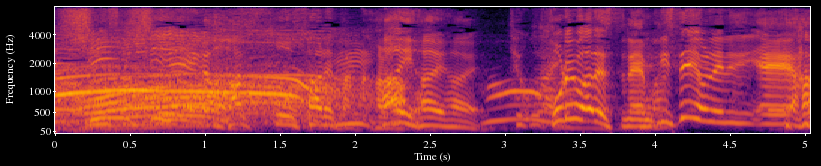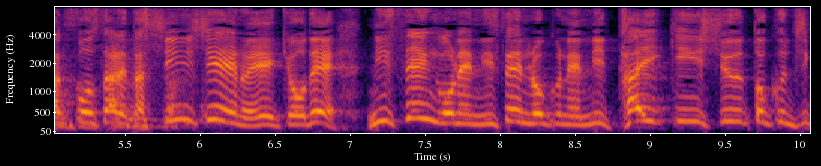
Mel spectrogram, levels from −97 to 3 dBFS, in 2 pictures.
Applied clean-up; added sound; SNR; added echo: none; none; none; none.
